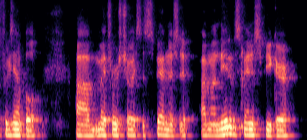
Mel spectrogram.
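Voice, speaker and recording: In this screen-recorded walkthrough, an American-accented man from a school's staff explains a course registration form casually, using lots of fillers. He has a medium pitch and a darkish tone, and the audio is poor, with an echoey room.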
